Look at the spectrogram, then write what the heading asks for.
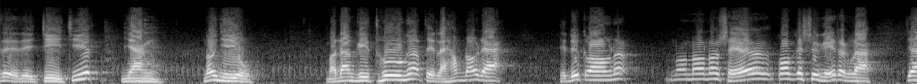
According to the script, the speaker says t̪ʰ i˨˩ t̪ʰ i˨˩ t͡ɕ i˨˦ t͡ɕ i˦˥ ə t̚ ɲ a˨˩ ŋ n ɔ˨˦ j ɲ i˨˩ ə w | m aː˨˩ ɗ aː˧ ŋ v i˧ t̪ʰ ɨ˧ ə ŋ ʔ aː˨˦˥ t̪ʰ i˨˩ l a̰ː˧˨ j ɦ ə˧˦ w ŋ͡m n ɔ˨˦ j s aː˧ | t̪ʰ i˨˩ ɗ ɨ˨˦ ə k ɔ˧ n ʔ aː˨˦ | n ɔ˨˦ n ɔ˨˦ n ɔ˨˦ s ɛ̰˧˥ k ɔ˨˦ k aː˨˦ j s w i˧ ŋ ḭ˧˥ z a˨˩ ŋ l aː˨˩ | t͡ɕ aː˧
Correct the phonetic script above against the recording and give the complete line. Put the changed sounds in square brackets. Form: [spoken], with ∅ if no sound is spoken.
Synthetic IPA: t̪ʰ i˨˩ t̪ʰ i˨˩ t͡ɕ [i˨˩] t͡ɕ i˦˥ ə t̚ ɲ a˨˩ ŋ n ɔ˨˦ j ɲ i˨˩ ə w | m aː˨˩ ɗ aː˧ ŋ [ɣ] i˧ t̪ʰ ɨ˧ ə ŋ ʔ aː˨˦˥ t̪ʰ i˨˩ l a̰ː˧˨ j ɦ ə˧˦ w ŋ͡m n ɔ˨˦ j [z] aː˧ | t̪ʰ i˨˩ ɗ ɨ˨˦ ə k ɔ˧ n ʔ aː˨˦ | n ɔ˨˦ n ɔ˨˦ n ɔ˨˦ s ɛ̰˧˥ k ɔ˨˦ k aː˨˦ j s w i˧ ŋ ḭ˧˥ z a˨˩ ŋ l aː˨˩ | t͡ɕ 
